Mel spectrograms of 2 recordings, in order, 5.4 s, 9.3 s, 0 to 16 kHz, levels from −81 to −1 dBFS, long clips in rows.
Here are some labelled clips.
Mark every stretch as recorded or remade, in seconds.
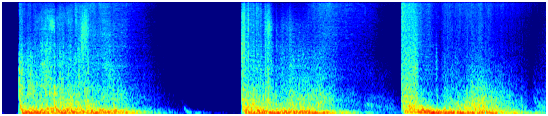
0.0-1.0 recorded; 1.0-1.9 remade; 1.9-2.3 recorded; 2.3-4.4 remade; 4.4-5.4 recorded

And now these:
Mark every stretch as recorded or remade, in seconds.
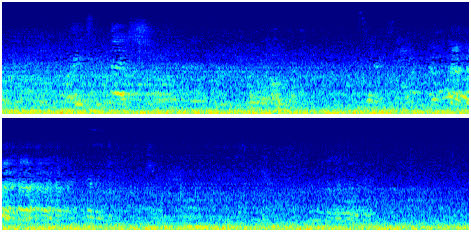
0.0-0.5 remade; 0.5-1.3 recorded; 1.3-3.2 remade; 3.2-6.1 recorded; 6.1-7.6 remade; 7.6-9.3 recorded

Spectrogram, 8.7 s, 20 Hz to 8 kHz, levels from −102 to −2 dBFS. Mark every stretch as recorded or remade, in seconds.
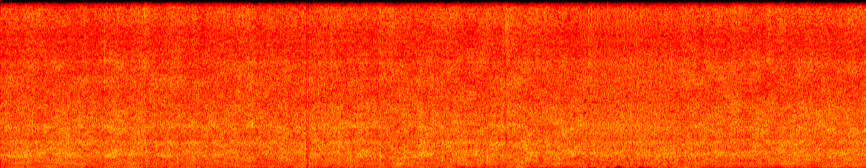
0.0-5.8 remade; 5.8-6.8 recorded; 6.8-8.7 remade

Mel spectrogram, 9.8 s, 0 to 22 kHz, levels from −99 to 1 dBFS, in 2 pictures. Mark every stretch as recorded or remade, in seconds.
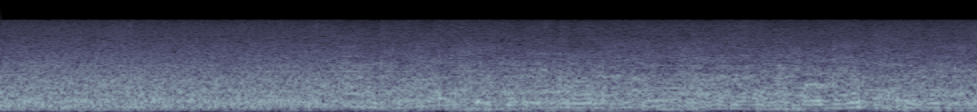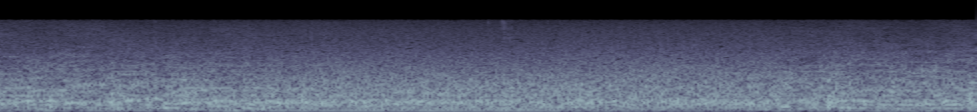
0.0-1.7 recorded; 1.7-6.2 remade; 6.2-8.8 recorded; 8.8-9.8 remade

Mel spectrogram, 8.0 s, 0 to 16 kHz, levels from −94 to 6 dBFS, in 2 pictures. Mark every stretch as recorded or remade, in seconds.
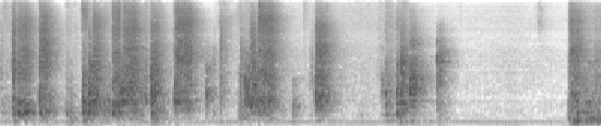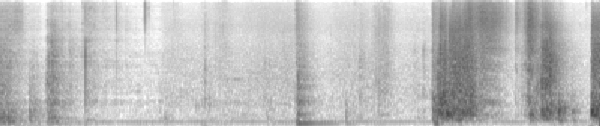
0.0-2.8 recorded; 2.8-5.1 remade; 5.1-8.0 recorded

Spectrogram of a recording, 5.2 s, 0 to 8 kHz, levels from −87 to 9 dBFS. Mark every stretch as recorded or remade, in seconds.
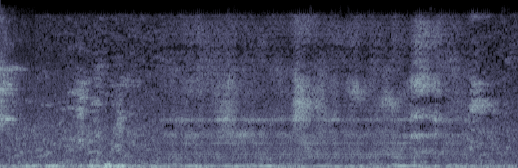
0.0-1.6 recorded; 1.6-4.7 remade; 4.7-5.2 recorded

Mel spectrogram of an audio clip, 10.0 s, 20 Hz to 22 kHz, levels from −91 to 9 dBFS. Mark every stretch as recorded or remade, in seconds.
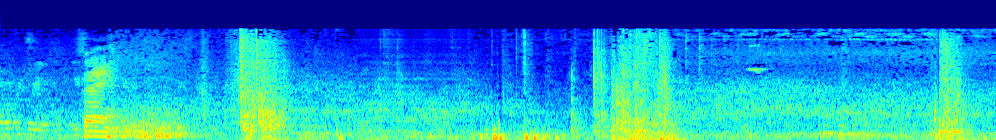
0.0-3.6 recorded; 3.6-4.7 remade; 4.7-10.0 recorded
